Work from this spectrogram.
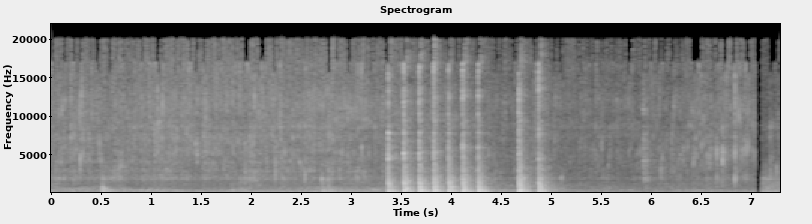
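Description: Fish pieces frying in a pan for a home fish fry, a steady soft sizzle underneath, with a quick series of sharp clinks midway that sound like utensils on cookware.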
